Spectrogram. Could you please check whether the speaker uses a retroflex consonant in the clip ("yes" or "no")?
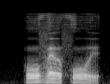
no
